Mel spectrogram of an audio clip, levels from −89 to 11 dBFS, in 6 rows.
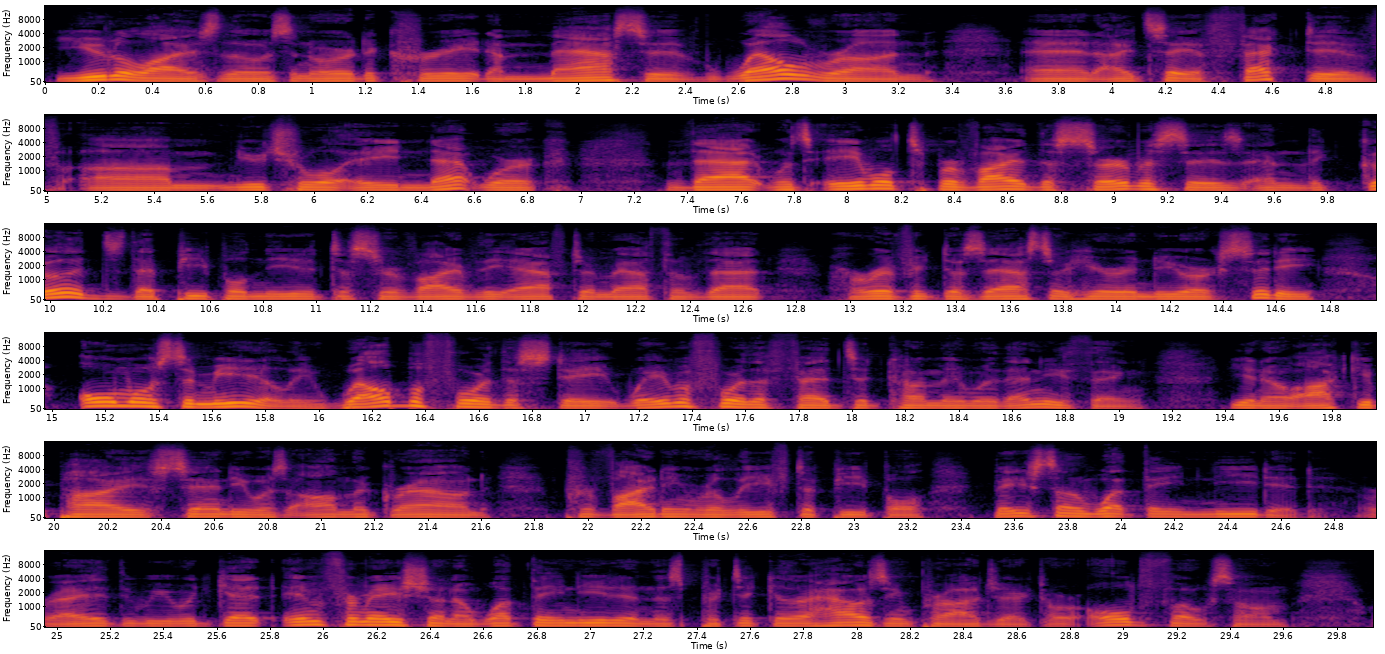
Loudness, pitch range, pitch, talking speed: -25 LUFS, 100-120 Hz, 110 Hz, 190 wpm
